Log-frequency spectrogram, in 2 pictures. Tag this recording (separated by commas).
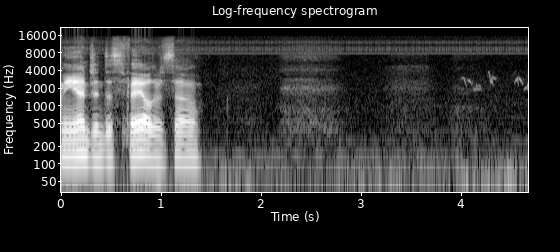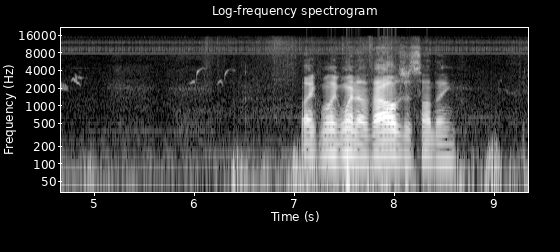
Bird, Speech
